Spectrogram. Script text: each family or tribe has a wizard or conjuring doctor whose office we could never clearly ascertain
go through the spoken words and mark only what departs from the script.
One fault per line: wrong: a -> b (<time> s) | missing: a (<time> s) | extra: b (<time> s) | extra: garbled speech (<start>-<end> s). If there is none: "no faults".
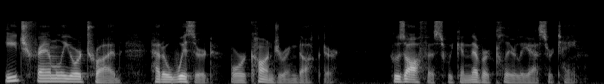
wrong: has -> had (1.5 s)
wrong: could -> can (4.5 s)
